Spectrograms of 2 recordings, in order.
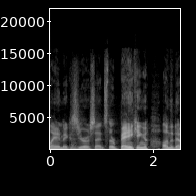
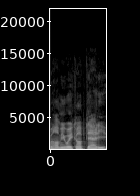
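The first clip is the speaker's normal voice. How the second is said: acted, terrified, frightened little girl voice; 5 semitones higher than usual. Retelling a show scene where a girl calls her parents: imitating a terrified girl. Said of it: "terrified, this poor girl".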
